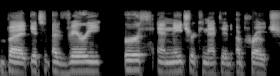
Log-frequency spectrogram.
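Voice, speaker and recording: Over a quiet background, a man speaks at a very slow pace. His pitch is medium and his intonation fairly even. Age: 60s. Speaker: therapist. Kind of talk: interview conversation.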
